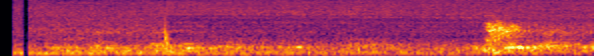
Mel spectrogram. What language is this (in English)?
Czech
